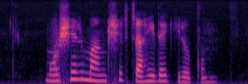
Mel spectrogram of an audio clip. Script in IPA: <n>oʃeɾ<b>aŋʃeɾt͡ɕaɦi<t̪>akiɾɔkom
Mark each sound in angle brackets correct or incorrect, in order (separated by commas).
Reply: incorrect, incorrect, incorrect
